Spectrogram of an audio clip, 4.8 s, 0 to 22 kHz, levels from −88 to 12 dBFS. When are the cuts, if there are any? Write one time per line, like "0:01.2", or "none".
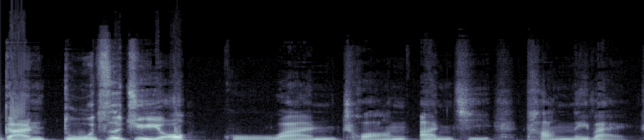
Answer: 0:01.5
